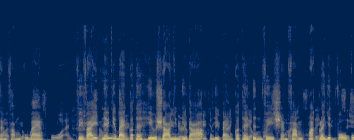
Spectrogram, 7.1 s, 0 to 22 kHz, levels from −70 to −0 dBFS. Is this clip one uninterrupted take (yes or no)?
yes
